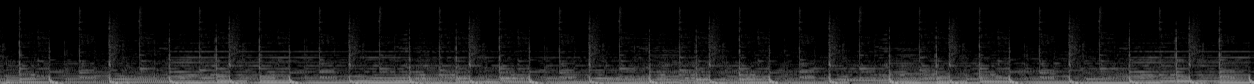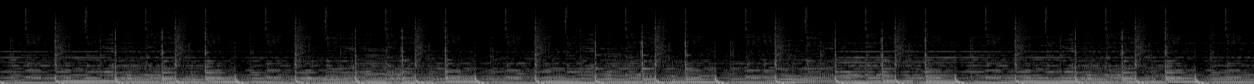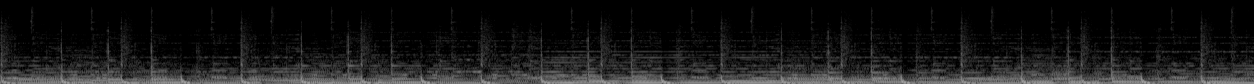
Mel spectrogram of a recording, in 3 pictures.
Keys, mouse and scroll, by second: 0.3 click, 1.5 click, 2.8 click, 3.0 click, 3.9 1, 5.8 click, 7.2 click, 8.2 click, 9.9 click, 10.9 click, 11.1 click, 11.3 6, 11.9 click, 12.1 click, 12.2 6, 13.8 click, 17.5 click, 21.3 click, 22.1 ctrl+z, 22.9 click, 27.3 click, 30.4 alt+middle click, 32.3 F4, 37.1 click.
